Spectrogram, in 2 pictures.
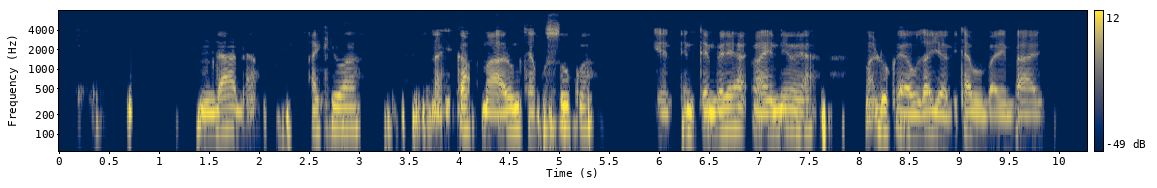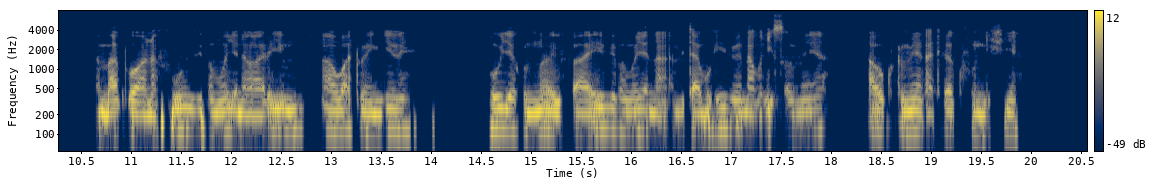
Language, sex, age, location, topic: Swahili, male, 25-35, Dar es Salaam, education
